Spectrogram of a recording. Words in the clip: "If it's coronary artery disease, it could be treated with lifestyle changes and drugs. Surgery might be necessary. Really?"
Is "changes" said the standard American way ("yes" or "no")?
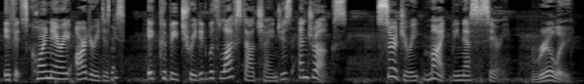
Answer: yes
